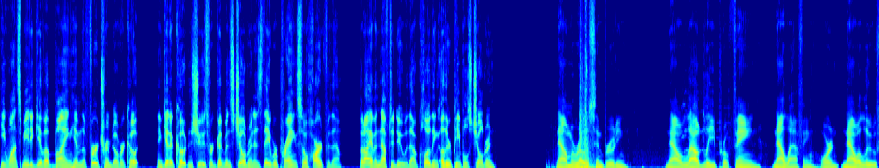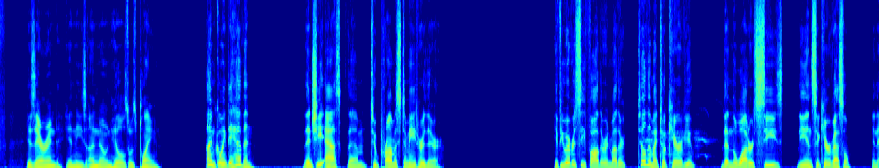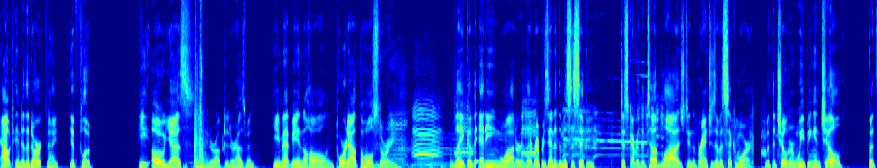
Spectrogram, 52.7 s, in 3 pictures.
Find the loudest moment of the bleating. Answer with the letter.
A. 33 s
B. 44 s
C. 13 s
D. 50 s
B.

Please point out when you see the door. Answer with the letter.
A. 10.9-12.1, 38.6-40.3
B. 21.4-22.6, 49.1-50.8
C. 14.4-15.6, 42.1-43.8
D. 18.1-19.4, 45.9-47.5
A.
